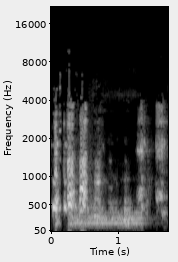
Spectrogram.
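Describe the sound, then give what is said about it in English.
A flock of chickens clucking at a hill house, a quick run of short, sharp clucks followed by a longer drawn-out call and a couple more clucks, fairly loud and with no talking. “So now we have a whole bunch of chickens up at the hill house.”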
